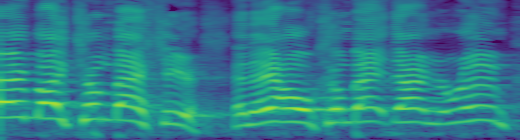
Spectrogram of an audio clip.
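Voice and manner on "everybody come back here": loud high call to the family; preacher calling relatives down the hall. Retold or imitated. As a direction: shout them back into the room. Calling family back into room.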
